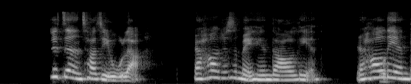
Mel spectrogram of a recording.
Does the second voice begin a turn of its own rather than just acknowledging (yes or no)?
no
